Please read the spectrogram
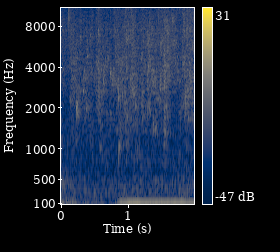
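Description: Puff-puff dough balls deep-frying in a pot of hot oil: a steady crackling sizzle. A low steady hum joins just under a second in and carries on.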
